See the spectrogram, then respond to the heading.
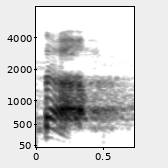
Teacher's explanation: जिह्वा सीधा दांत में जाके टकरा जाती है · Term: दंत सा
